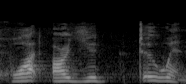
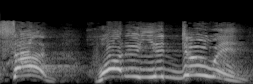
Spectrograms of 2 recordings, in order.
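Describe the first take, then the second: First: Soft, slow, deliberate question; hushed, measured pastoral probe; quiet confrontation. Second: High, drawn-out shouted demand; loud acted confrontation, slow and insistent; exasperated shout. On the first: Retold or imitated. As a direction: drop right down and ask it slowly. Same question repeated quietly. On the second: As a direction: call him out, stretching every word. Retold pastor confronts young man.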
